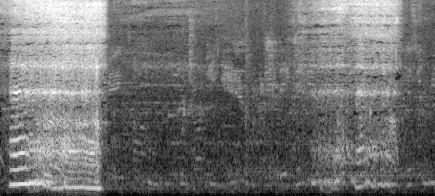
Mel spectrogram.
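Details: Man (fiancé) snoring: one loud, buzzy, rattling snore on the in-breath, followed by quieter breathing noise and a second softer snore; snoring.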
